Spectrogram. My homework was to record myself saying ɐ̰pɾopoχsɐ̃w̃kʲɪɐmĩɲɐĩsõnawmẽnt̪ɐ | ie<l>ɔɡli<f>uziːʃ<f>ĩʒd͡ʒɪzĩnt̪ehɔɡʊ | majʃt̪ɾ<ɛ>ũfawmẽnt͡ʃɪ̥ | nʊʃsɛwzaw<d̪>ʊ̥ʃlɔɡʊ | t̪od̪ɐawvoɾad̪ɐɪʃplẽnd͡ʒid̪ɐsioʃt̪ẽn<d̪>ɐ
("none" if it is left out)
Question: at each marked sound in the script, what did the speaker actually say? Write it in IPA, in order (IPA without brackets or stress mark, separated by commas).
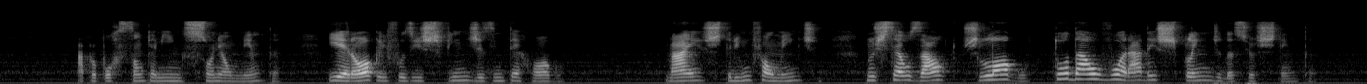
ɾ, f, f, i, t̪, t̪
